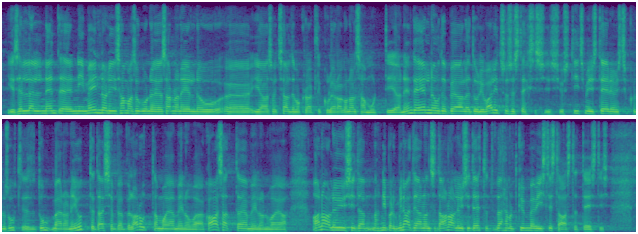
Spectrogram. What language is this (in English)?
Estonian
